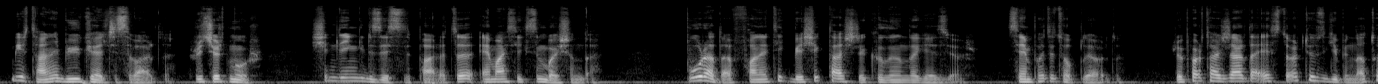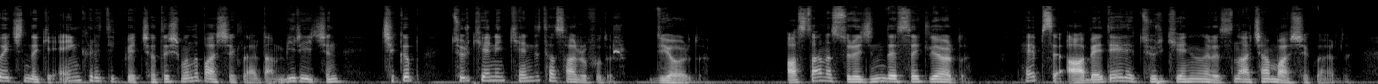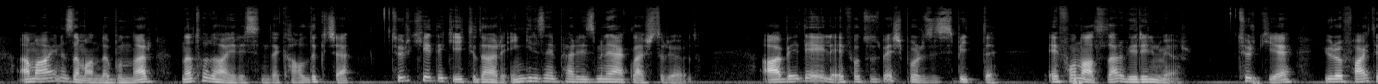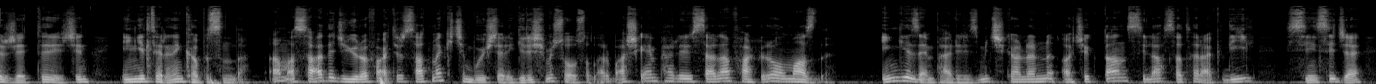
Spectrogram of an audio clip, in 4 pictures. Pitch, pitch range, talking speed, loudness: 115 Hz, 95-130 Hz, 100 wpm, -24 LUFS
